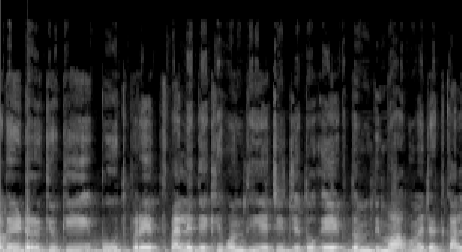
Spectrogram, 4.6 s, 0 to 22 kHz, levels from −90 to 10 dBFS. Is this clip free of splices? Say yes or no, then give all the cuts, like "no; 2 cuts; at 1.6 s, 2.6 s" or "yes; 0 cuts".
yes; 0 cuts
